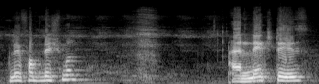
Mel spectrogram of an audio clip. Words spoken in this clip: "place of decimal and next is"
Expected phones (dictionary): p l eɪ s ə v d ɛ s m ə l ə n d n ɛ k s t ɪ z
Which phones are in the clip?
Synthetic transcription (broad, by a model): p l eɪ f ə p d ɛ ʃ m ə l ə n d n ɛ k s t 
